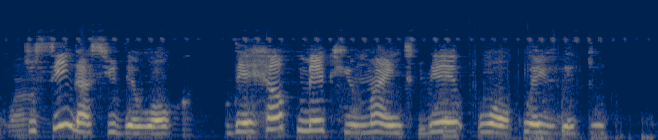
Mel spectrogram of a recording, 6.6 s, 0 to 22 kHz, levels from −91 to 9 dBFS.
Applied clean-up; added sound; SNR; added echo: neural mask model RNNoise.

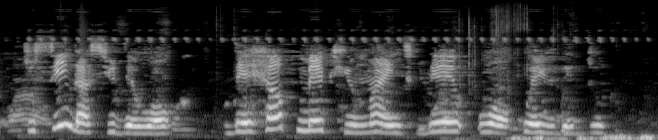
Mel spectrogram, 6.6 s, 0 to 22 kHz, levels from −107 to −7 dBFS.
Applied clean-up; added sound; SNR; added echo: classical method log-MMSE.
